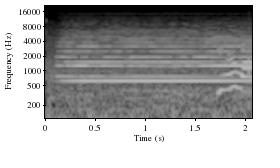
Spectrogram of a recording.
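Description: Arena horn sounding one long, steady blast made of several held tones, during a timeout in a basketball game.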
